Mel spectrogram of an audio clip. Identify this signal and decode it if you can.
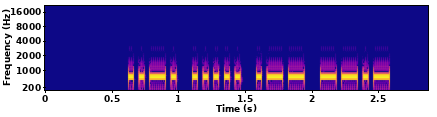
Morse code, heard as a keyed tone, about 30 wpm, 700 Hz. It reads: F5WQ
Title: DXCC-100 Call Signs - 4 Characters - Repeated 2x - 30wpm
